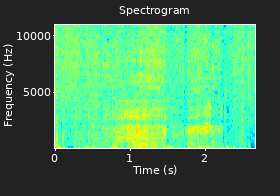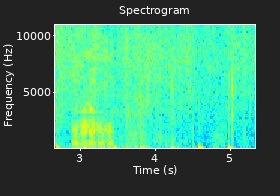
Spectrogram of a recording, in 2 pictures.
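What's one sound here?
A horse gallops through snow, its hooves thudding in a quick beat.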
